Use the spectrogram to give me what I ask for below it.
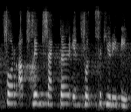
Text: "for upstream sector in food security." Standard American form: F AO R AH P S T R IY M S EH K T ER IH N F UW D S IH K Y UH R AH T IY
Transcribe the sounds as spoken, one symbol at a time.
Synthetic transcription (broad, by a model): F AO R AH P S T R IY M S EH K T ER IH N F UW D S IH K Y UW R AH T IY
